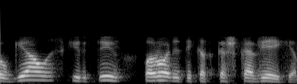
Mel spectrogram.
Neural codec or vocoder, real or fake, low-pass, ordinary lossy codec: codec, 16 kHz, about 1 kbps, DyCAST, with the encoder's durations; fake; 3.6 kHz; AAC, 24 kbps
